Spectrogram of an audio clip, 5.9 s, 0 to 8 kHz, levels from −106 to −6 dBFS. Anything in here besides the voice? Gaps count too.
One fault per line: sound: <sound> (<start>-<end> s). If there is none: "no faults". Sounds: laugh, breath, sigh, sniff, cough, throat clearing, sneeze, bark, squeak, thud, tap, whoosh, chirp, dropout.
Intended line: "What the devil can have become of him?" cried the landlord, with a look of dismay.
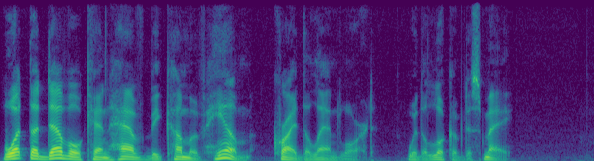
no faults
